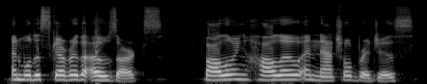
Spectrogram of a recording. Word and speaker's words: Ozark: of the Ozark landscape the name Ozark probably comes from the French word o arcs which is pronounced the same way however no one knows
